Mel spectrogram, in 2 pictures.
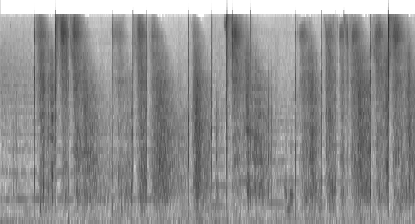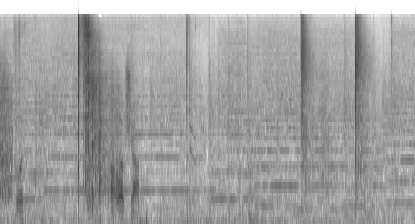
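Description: A dozen or more shotgun shots fired at flying game birds, often in quick pairs, each sharp crack trailing off, with background music running underneath.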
